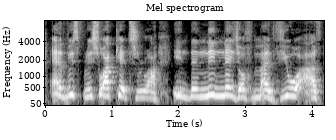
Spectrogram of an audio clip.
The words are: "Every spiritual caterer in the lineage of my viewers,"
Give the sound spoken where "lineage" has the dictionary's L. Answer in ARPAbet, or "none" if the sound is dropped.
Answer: N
